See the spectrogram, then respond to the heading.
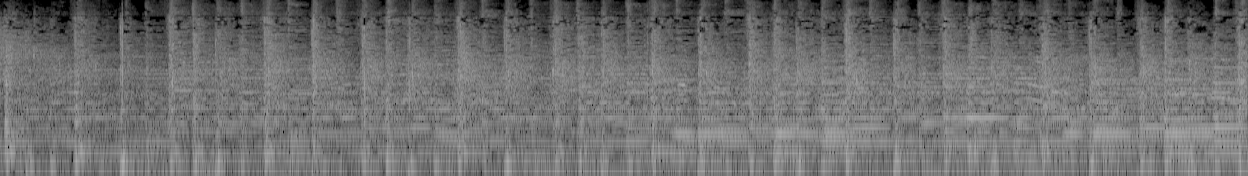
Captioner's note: cheering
